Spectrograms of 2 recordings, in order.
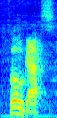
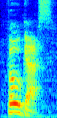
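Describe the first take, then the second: First: Said in the usual way. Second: Loud burst with a laugh; shouted. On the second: Real, not acted. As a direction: bellow it out as you launch. Sprint start on the turbo.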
